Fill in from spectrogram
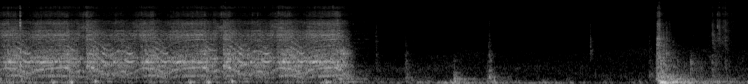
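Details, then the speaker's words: Old vehicle that hasn't run in a while, with a strong smell: a slow, dragging crank for about three and a half seconds with no catch. Turning over too slowly to fire; owner suspects the battery. "All right, something's not right because it stinks to high heaven and it's turning over really slow. So let me figure out what that is. Maybe it's just this battery."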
